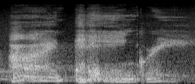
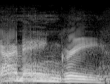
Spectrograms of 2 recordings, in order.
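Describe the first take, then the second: First: Very slow, strained higher cry of anger, imitated; deep-felt anger. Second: Drawn-out, higher-pitched imitation of yelling; mock yell. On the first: Jackson taps into anger at his absent dad, agonized angry cry. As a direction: drag it out as anger dredged up from inside. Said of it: "you hear the anger". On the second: A kid in group therapy starts voicing his anger, mild mock yell. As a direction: imitate a kid starting to yell, not yet deeply felt. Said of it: "just a kid yelling".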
